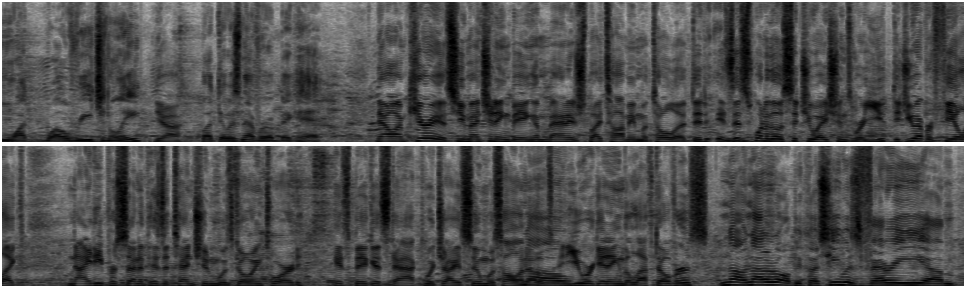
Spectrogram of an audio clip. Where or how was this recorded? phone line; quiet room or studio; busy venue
busy venue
